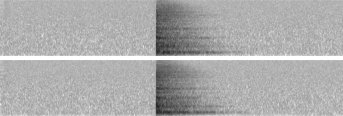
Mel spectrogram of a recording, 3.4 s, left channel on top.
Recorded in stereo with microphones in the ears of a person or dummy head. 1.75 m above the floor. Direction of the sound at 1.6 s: 10° right (ahead or behind).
